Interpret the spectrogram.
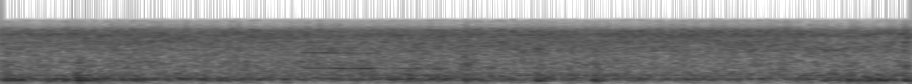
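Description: Train running along the rails, a steady rumbling and rushing noise, with a brief faint squeal about one and a half seconds in.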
